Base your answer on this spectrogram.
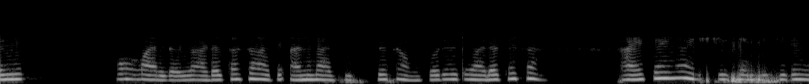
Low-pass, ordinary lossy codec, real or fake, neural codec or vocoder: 3.6 kHz; none; fake; codec, 16 kHz, 4 kbps, FreqCodec, smaller model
